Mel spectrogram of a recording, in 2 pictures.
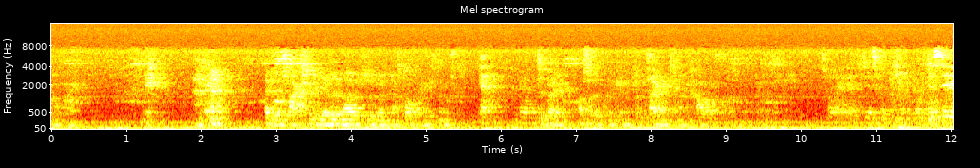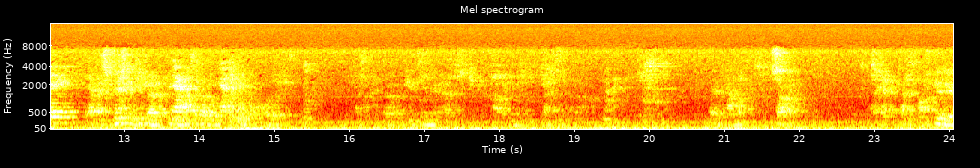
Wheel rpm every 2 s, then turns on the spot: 0, 0, 0, 0, 0, 0, 0, 0, 0, 0, 0, 0.
none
